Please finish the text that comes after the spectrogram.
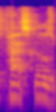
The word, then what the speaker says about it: Pasquale: What is Pascale's wager? He can find Armitage before you, thus releasing you. Of, That's how you pronounce it.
